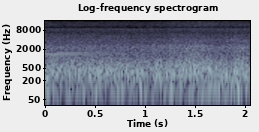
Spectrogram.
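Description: Wind buffeting a phone microphone outdoors, a steady low rumbling noise with no distinct events.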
